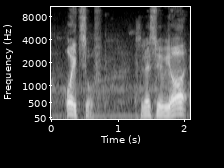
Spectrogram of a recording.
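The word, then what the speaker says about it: Ojców: to a place called Oitzhof. Oitzhof. Okay, if you English and you try and pronounce it the way it looks, it looks like Ajawa. But in Polish it's pronounced Oitzhof.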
